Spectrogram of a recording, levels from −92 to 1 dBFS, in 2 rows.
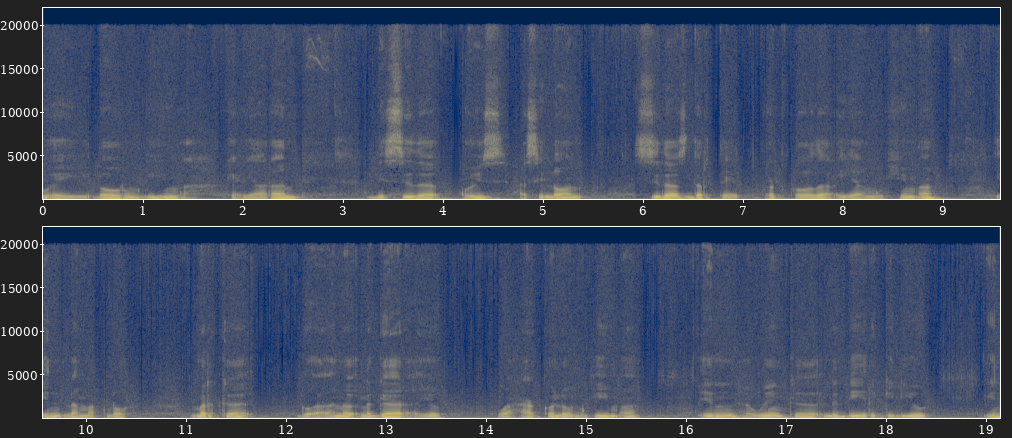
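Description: The likely cause is low bit depth without dither. Across the whole speech clip the samples seem to have been cut down to very few levels by plain truncation, with no noise added to smooth the rounding. The grain fits about a 7-bit word. Because the error tracks the signal, it sits around 25 dB below the speech as a gritty, shifting distortion. Quiet syllables and decaying endings sound roughest, sputtering or dropping abruptly to silence.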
